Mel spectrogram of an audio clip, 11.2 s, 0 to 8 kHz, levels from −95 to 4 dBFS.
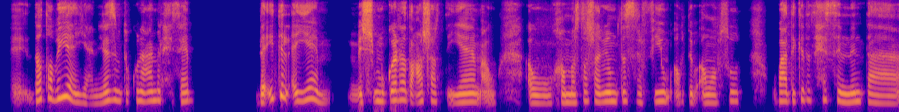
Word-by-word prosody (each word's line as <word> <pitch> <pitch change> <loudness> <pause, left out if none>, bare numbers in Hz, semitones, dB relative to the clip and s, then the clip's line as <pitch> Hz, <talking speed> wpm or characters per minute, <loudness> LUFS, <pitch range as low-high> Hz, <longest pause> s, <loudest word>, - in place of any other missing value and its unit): آآ، 420 -1 -10 0.2
ده 215 - +3
طبيعي 255 -6 +2
يعني، 155 -1 -11
لازم 215 +2 +2
تكون 200 +2 -9
عامل 205 +2 -3
حساب 195 +2 -4 0.8
بقية - - +1
الأيام، 210 - 0 0.4
مش 175 +3 +11
مجرّد 215 +3 +1
10 200 +1 +4
أيام 185 +2 -1
أو - - -5 0.4
أو 160 0 -4
15 175 +3 0
يوم 195 +1 +1
تصرِف 190 -2 +1
فيهم 200 +1 -4
أو - - -8
تبقى 180 -2 -7
مبسوط، 190 +4 -7 0.3
وبعد 200 -1 +1
كده 220 +3 -7
تحس 230 0 +1
إن 180 -2 -1
أنت 180 -4 -3
195 Hz, 150 wpm, -25 LUFS, 180-210 Hz, 0.8 s, مش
